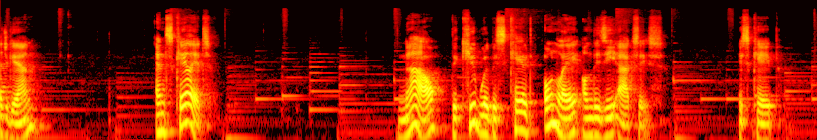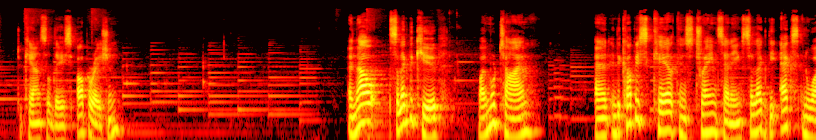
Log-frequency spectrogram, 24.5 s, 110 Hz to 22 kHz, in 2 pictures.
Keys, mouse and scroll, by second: 1.0 click, 3.4 s.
